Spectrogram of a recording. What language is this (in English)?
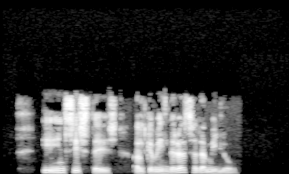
Catalan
